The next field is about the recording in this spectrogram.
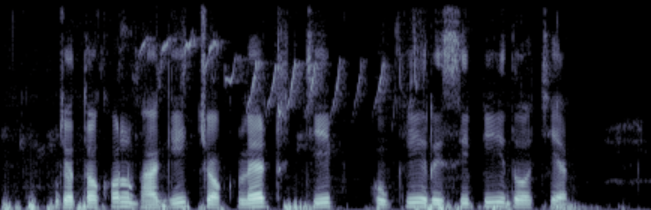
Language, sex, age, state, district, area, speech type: Santali, male, 30-45, West Bengal, Malda, rural, read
